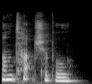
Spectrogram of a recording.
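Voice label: "untouchable", British English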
